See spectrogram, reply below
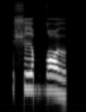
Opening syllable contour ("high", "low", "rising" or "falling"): high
